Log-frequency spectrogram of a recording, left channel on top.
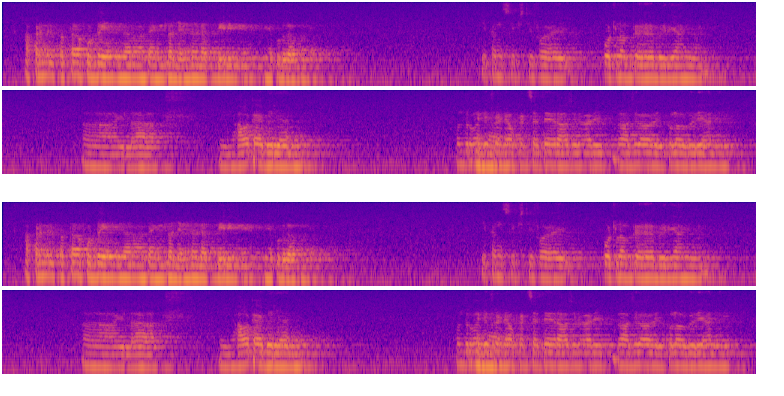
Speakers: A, on the right (about 25°); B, on the right (about 60°).
A: అక్కడ మీరు కొత్తగా ఫుడ్ ఏం తిన్నారు అంటే ఇంట్లో జనరల్గా డైలీ తినే తినే ఫుడ్ కాకుండా?
B: చికెన్ సిక్స్టీ ఫైవ్ కోట్లంపే బిర్యానీ ఆ ఇలా హ్మ్ అవకాయ్ బిర్యానీ దాని తర్వాత
A: తిన్న
B: డిఫరెంట్ గా ఫ్రండ్స్ అయితే రాజు గారి రాజుగారి పులవ్ బిర్యానీ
